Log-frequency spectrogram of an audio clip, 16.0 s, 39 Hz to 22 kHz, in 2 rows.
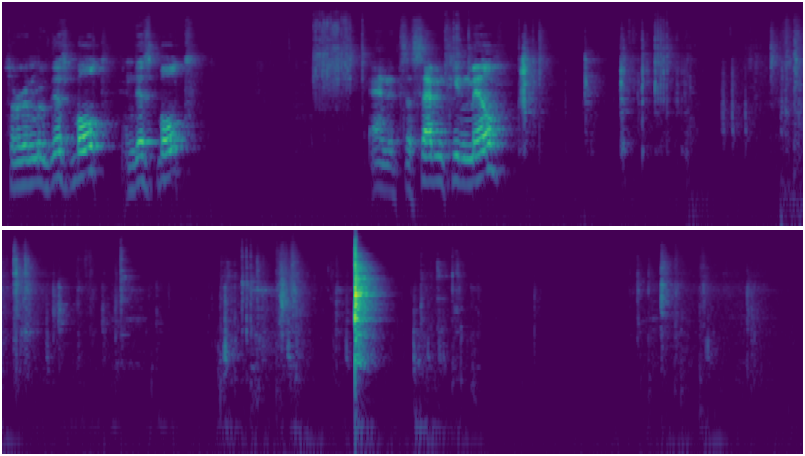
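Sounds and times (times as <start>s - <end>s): sharp metallic clank: 11.6s - 11.9s
wrench and metal parts clinking: 11.6s - 11.9s.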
